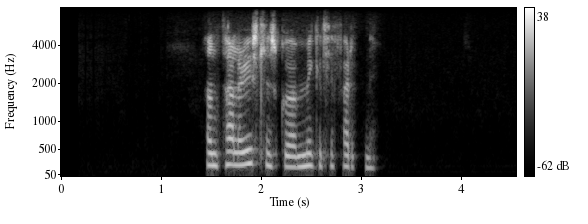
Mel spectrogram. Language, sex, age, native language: Icelandic, female, 30-39, Icelandic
